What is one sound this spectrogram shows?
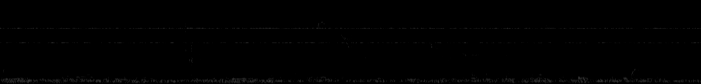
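A baby monkey suckles softly.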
